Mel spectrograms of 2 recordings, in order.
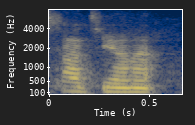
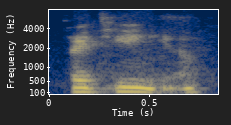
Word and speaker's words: Titania: She knocks Tatiana, not Tatiana, Titania, I think. Yeah. Yeah, Titania. It technically the way it's spelled it should be Titania, but it the joke of her name is supposed to be that she's a Titan, so it in this character in this universe.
